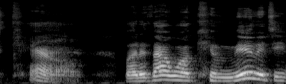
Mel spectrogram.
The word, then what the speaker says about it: Carol: Now, I told y'all in my other video, I pronounce her name curl. Her real name is Carol, but I say curl. How do you say your name, Ma? Carol.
